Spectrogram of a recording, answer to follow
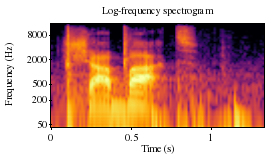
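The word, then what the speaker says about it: שבת: the screen Alex Shabbat it has two syllables and each syllable has the same beat to it shaat and we simply accent one of the syllables shabat here's another word toora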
